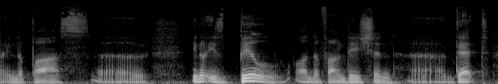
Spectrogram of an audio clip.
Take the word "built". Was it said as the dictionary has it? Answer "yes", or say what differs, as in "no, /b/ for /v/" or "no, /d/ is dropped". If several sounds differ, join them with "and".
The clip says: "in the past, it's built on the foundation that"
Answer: no, /t/ is dropped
